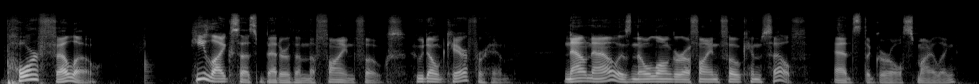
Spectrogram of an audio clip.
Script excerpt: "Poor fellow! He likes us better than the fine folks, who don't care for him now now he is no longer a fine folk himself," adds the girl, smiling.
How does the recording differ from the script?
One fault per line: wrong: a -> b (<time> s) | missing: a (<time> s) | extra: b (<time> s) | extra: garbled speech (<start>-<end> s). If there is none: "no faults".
missing: he (6.2 s)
